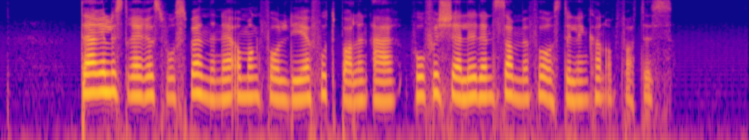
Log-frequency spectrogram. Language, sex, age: Norwegian, female, 17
